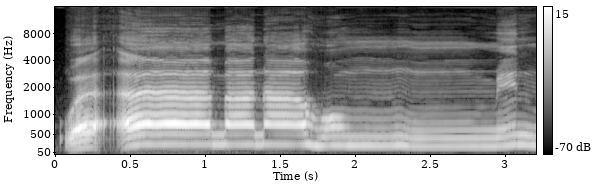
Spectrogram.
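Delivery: drawn-out chanted recitation; slow melodic Quranic chant. Shown as a demonstration. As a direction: stretch each sound slowly as in tajweed. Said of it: "পারবেন সবাই?".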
